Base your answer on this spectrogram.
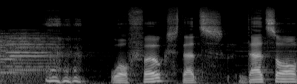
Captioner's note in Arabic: يضحك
